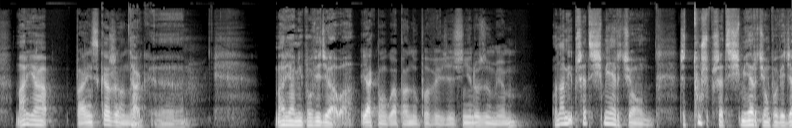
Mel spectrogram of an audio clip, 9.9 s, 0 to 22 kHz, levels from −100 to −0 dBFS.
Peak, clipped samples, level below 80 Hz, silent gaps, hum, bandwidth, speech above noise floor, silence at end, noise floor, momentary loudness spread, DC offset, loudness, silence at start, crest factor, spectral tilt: -2 dBFS; under 0.1%; -46 dBFS; none; none; 18.5 kHz; 34 dB; 0 s; -51 dBFS; 13 LU; under 0.1%; -18 LUFS; 0 s; 18 dB; -5 dB/octave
